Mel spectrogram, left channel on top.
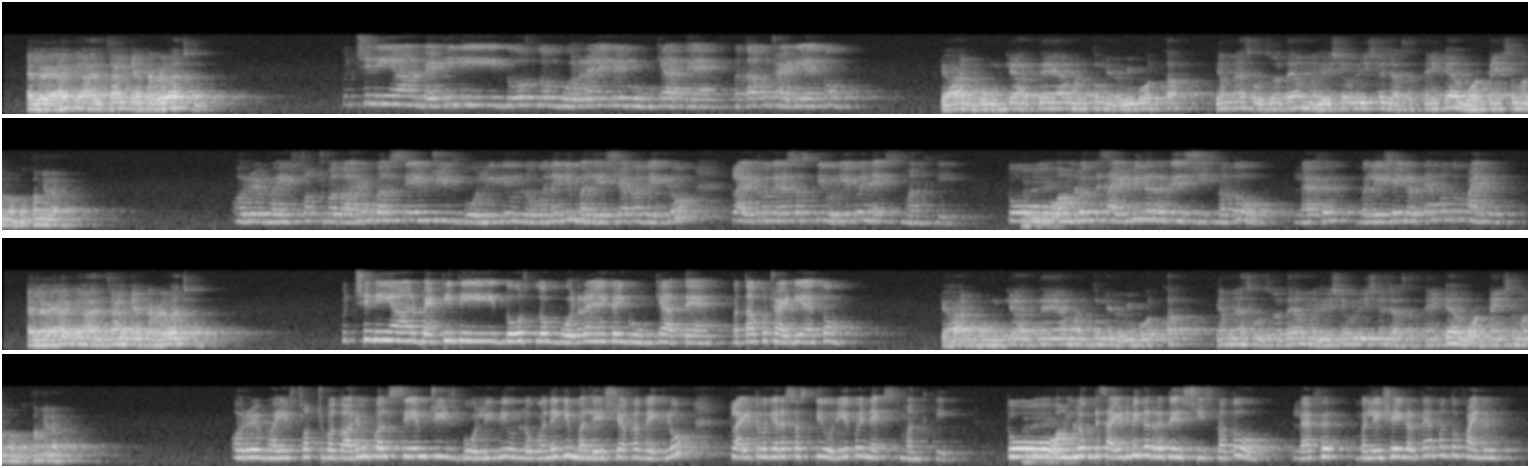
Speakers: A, on the left; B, on the right.
A: Hello यार क्या हालचाल क्या कर रहे हो आजकल
B: कुछ नहीं यार बैठी थी दोस्त लोग बोल रहे हैं कहीं घूम के आते हैं बता कुछ आइडिया है तो
A: यार घूम के आते हैं यार मन तो मेरा भी बहुत था यार मैं सोच रहा था यार मलेशिया वलेशिया जा सकते हैं क्या यार बहुत टाइम से मन हो रहा था मेरा
B: अरे भाई सच बता रही हूँ कल सेम चीज बोली थी उन लोगों ने कि मलेशिया का देख लो फ्लाइट वगैरह सस्ती हो रही है कोई नेक्स्ट मंथ की तो
A: अरे
B: हम लोग डिसाइड भी कर रहे थे इस चीज का तो ले फिर मलेशिया ही करते हैं अपन तो फाइनल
